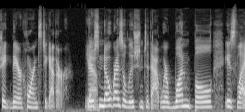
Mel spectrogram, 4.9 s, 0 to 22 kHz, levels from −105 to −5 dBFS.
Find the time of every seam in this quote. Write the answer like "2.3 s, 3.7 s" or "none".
none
